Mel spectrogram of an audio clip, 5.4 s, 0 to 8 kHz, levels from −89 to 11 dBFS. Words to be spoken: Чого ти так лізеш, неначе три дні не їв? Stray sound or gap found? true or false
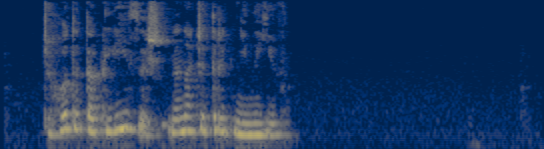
false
